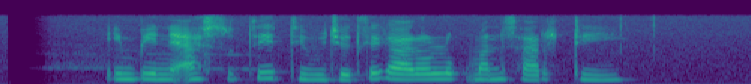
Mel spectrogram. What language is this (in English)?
Javanese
